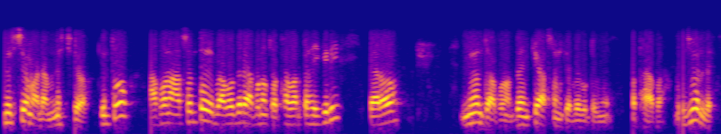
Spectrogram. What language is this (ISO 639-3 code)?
ori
